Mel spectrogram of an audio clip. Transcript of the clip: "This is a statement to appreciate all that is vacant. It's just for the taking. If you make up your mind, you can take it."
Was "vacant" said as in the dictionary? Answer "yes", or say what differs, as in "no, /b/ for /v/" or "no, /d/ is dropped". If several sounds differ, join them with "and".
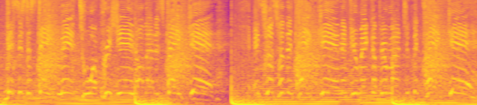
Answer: no, /b/ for /v/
